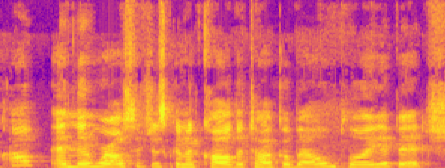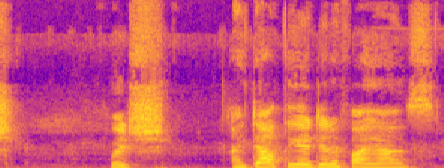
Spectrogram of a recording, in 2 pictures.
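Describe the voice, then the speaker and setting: A woman's voice: on the high side, a little fast, creaky. A woman in her thirties doing sarcastic, profane reaction commentary on a video clip. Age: 30s. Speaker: commentary host.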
